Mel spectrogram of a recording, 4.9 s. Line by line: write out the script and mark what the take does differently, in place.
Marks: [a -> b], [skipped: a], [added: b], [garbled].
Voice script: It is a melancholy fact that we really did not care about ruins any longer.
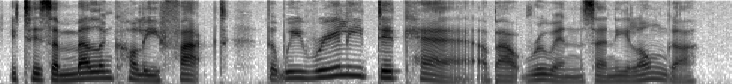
It is a melancholy fact that we really did [skipped: not] care about ruins any longer.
